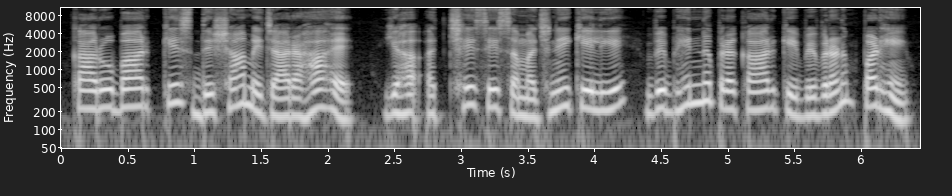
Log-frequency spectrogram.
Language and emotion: Hindi, neutral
